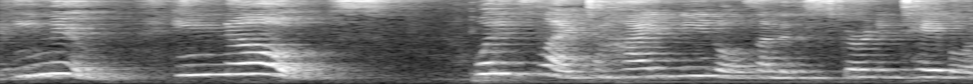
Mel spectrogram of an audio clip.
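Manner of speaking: rising emotional cry; passionate outburst. Acted. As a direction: let it burst out of you. Poem climax, passionate outburst.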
